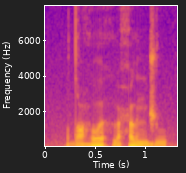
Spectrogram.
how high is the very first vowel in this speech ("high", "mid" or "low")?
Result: high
